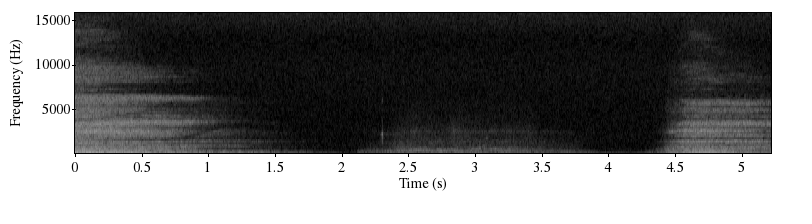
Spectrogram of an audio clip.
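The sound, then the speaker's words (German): Slow, deep breathing in and out during a guided relaxation exercise: a long, airy breath fades into a quiet pause, then a second full, loud breath rises near the end, with no talking. “Tief ein- und ausatmen.”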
